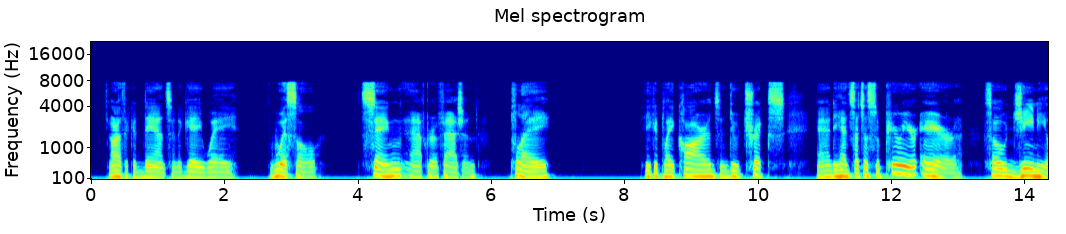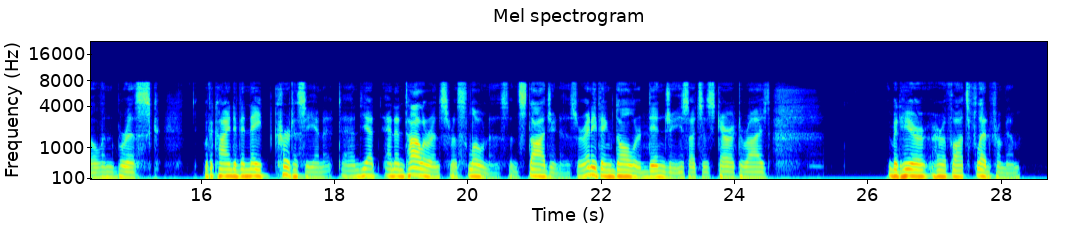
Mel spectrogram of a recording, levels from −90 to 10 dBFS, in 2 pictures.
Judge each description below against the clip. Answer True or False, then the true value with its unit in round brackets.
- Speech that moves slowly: True (130 wpm)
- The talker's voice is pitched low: True (130 Hz)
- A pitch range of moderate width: True (3.6 semitones)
